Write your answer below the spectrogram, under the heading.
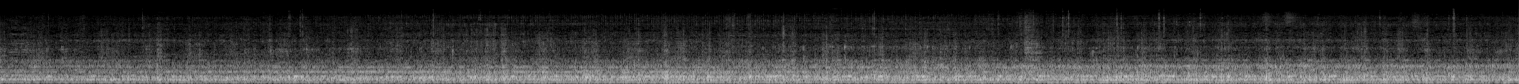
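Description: Panasonic MK-SW200 tabletop wet grinder running, its motor humming steadily as the steel drum turns against the roller stone.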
